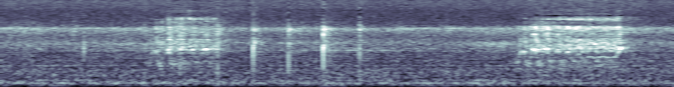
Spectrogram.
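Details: A capybara gives a low, steady purring hum broken by soft clicks and two breathy squeaks, telling its keeper it wants to go to sleep now, at night.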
